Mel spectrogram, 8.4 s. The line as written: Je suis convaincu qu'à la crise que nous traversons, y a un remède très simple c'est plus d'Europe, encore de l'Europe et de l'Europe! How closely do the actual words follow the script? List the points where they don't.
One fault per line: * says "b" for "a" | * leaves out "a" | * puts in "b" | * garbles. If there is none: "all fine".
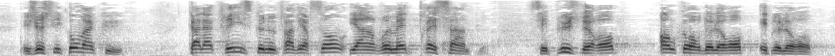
all fine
